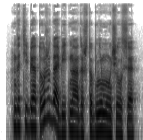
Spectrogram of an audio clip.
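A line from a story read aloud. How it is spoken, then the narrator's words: Angry laugh. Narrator (Russian): Зло засмеялась она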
